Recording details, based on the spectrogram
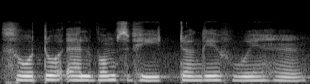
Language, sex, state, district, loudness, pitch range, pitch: Hindi, female, Bihar, Patna, -15 LUFS, 180-195 Hz, 195 Hz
